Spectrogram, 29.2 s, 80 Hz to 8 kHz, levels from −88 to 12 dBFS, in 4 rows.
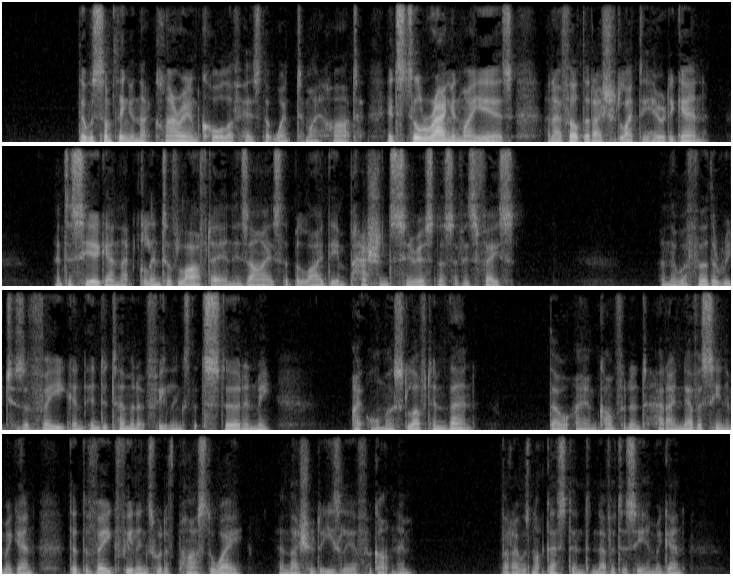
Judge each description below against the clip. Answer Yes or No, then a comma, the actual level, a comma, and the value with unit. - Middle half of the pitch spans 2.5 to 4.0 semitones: Yes, average, 2.9 semitones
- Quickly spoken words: Yes, fast, 215 wpm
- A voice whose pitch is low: Yes, very low, 80 Hz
